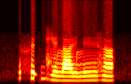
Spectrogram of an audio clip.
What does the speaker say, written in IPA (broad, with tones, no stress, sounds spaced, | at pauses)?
θ ɪ˦ ʔ d͡ʑ e˨ l a˨ ɪ̯ l e˦ ɪ̯ z ã˦˨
